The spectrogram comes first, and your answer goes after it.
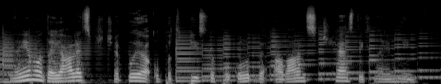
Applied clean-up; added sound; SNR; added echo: neural mask model RNNoise.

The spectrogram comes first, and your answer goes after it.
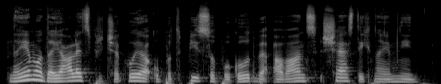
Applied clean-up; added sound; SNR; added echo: none; none; none; none.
